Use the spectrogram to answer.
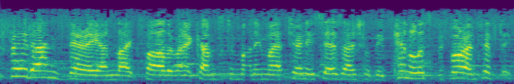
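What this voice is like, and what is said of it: American accent. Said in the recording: “that's an American accent you have ... I've never tried to lose my accent.”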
